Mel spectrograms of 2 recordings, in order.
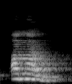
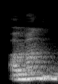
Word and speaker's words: among: ठीक है, then we have to यूज among। देखिए प्रोनाउंसिएशन पे भी ध्यान देना है, ये among नहीं है, अमंग नहीं है, इसको अमंग अंग की साउंड दी जाती है। जब एन और जी सेम सिलेबल में आते हैं तो इनको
